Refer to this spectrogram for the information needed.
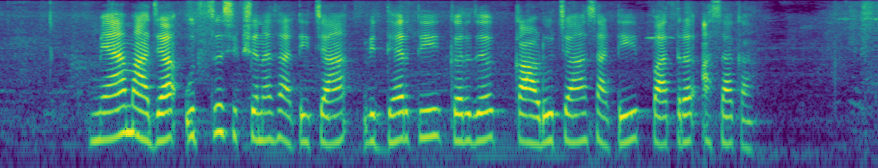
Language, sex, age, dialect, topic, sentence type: Marathi, female, 18-24, Southern Konkan, banking, statement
